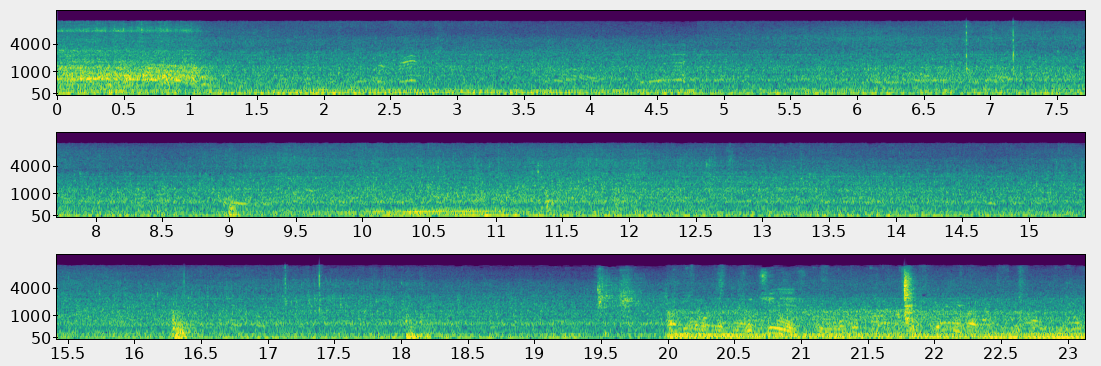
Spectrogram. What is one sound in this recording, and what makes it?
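Traffic rumbles steadily on a wet road outdoors.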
